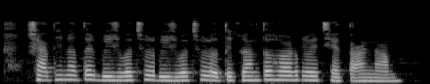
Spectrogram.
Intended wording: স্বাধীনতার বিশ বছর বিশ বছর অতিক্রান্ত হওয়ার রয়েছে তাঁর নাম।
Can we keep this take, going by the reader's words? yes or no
yes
